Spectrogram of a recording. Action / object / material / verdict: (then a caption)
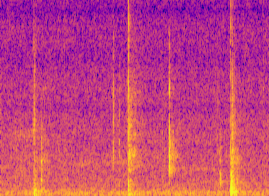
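scrape / bar of soap shaved with a knife / soap / none. A knife blade shaves thin slices off a solid pink bar of soap held in the hand. Eight short, crisp, bright cracks sound at irregular intervals over a quiet background, each dying away almost instantly.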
